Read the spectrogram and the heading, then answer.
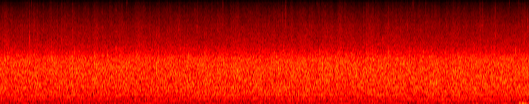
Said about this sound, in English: Here it comes again, applauding the orchestra.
